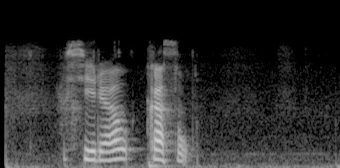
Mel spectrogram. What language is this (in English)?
Russian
